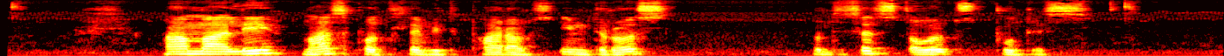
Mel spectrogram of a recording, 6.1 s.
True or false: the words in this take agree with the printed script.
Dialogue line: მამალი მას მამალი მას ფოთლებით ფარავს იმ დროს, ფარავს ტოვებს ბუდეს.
false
